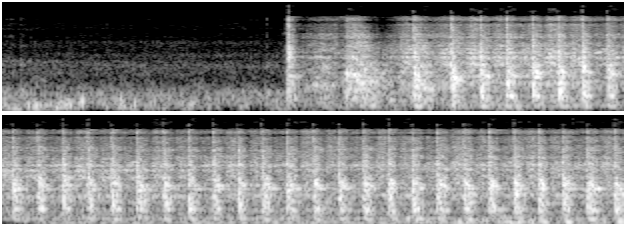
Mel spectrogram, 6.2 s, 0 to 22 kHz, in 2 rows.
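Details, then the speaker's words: 2004 Buick LeSabre that sat for years, after new plugs, wires, coil packs and mass airflow sensor: steady starter cranking at about four beats a second, never catching; spark present, apparently no fuel, fuel pump suspected. "Alright, I don't think we got fuel. Blake's got a fuel pump on the way, but we're gonna check spark just to make sure that we got some."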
